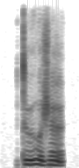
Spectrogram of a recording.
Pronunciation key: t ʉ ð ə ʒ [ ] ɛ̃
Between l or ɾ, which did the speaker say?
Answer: ɾ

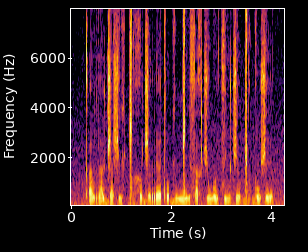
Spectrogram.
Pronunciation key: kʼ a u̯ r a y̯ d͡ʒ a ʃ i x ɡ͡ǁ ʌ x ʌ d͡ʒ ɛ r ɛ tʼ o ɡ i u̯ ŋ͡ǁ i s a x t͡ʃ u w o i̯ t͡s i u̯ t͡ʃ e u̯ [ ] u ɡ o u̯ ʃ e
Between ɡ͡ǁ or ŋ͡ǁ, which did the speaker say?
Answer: ɡ͡ǁ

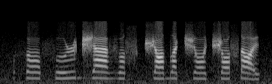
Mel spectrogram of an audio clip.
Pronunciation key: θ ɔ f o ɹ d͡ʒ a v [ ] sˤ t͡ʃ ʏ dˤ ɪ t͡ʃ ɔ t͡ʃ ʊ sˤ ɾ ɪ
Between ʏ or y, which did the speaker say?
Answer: y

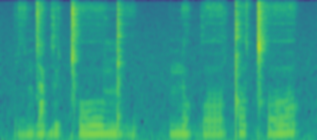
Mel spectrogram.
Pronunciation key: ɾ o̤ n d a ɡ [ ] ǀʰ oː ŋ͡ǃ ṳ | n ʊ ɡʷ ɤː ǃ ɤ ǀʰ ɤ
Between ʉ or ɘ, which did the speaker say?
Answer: ʉ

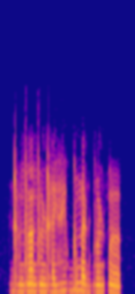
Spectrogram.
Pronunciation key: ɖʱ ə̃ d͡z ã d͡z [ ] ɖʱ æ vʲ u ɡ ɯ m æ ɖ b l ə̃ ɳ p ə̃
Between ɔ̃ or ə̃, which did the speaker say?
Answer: ə̃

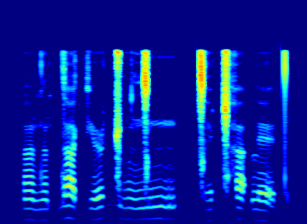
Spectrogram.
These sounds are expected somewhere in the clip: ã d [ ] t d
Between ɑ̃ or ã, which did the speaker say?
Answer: ã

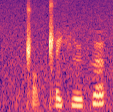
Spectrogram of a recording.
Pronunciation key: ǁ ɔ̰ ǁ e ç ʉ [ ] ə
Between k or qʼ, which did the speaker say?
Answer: k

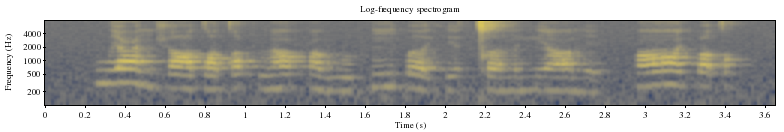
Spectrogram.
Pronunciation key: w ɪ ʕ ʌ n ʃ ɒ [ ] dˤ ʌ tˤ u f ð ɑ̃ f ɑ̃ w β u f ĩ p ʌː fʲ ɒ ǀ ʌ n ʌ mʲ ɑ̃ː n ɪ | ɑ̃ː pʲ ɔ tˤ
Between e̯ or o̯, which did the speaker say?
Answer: o̯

